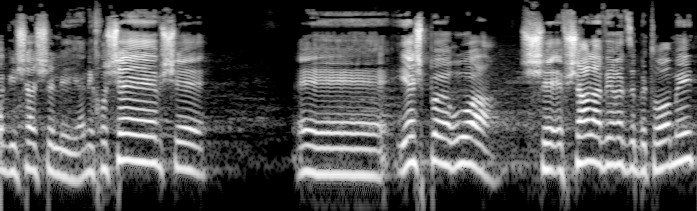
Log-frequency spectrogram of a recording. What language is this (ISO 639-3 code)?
heb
